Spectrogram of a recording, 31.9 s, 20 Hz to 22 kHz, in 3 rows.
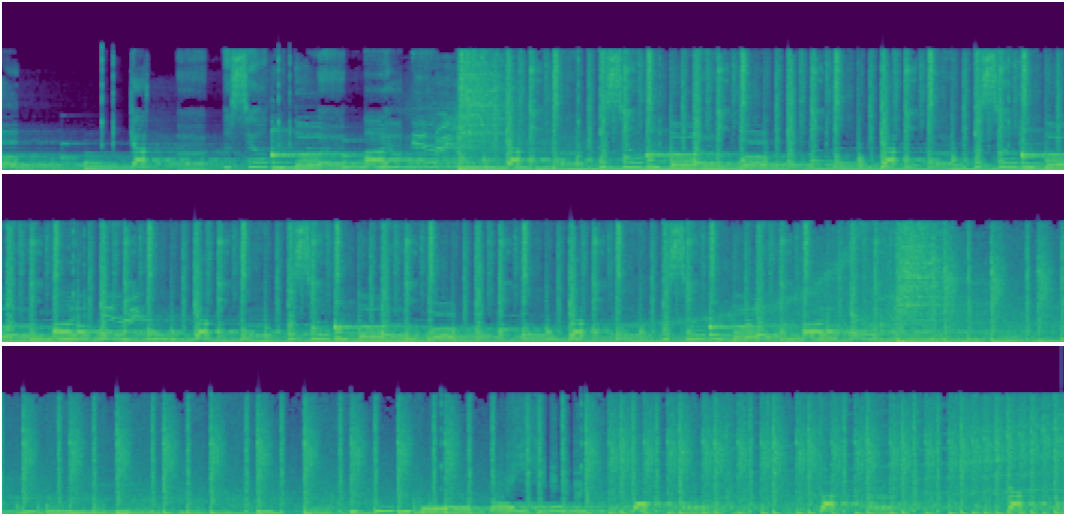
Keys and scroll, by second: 28.1 ctrl+z.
